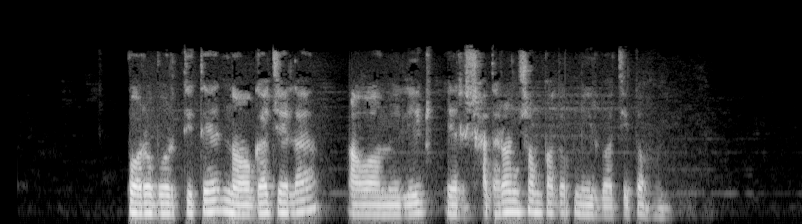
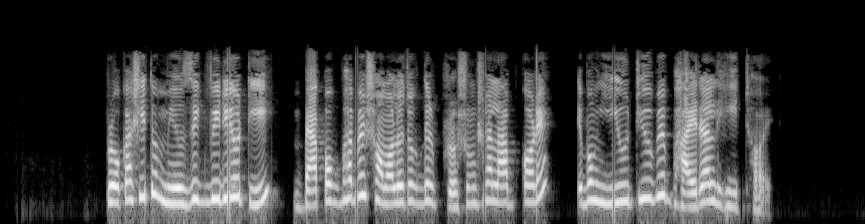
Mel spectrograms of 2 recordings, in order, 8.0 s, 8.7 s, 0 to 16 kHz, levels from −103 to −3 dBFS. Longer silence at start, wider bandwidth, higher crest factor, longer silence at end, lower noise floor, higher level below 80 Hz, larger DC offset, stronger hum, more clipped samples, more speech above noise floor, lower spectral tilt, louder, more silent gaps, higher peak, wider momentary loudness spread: first, 1.3 s vs 1.05 s; about the same, 7.8 kHz vs 7.4 kHz; about the same, 18 dB vs 16 dB; first, 1.35 s vs 1 s; about the same, -88 dBFS vs under -90 dBFS; first, -52 dBFS vs -60 dBFS; neither; neither; neither; second, 70 dB vs over 75 dB; first, -7 dB/octave vs -5 dB/octave; second, -19 LUFS vs -16 LUFS; neither; about the same, -2 dBFS vs 0 dBFS; first, 12 LU vs 9 LU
